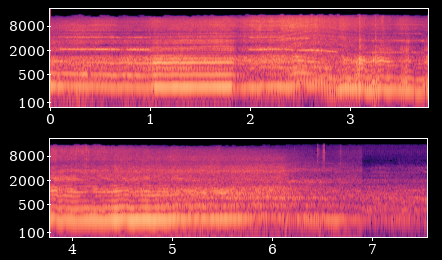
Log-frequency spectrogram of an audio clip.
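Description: Rally car engine running at high revs as the car comes down the lane and passes close by. The revs drop and waver about three seconds in, then hold steady as it goes past, and the sound fades over the last second or two as it pulls away.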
